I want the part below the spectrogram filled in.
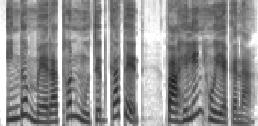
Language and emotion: Santali, happy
